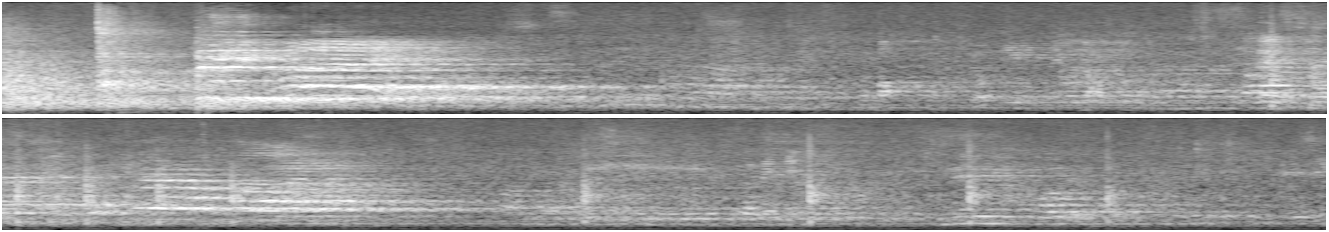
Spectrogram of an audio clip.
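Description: Men talk nearby with animation in a large echoing hall.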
